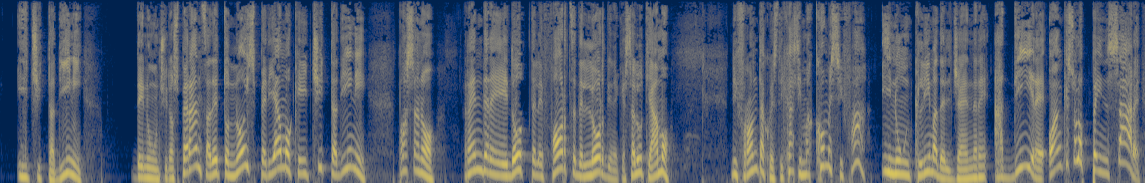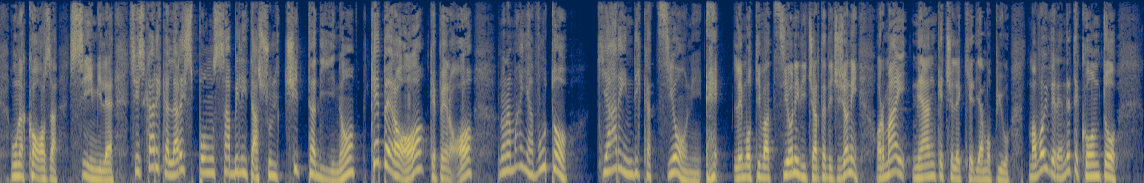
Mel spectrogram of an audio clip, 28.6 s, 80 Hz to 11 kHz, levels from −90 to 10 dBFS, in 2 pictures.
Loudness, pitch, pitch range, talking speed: -14 LUFS, 185 Hz, 145-220 Hz, 160 wpm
